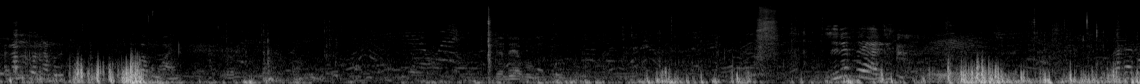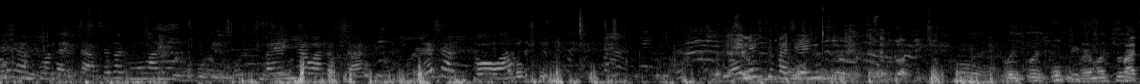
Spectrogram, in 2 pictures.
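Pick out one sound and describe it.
Several people chatter in the background outdoors.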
